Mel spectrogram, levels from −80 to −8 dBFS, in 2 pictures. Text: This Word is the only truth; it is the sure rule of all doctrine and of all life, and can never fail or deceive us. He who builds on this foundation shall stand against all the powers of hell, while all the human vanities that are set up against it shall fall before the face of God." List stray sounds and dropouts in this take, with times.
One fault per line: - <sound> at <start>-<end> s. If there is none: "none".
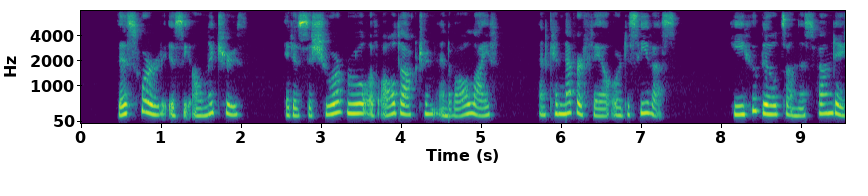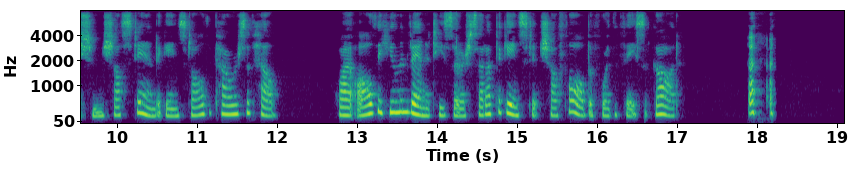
- laugh at 17.9-18.3 s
